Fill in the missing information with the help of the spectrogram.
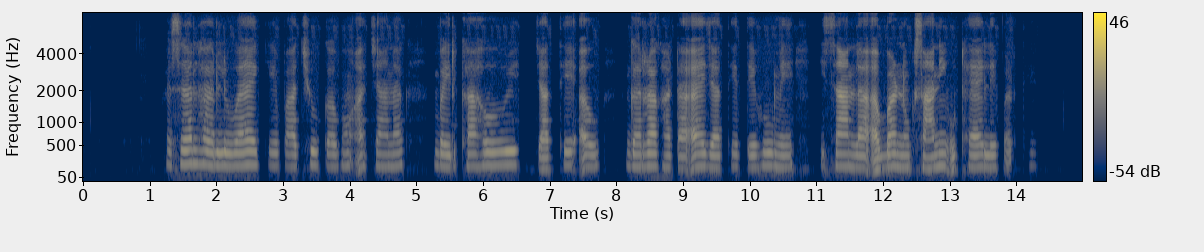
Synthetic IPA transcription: pʰəsəlɦəɾluaːekepaːt͡ʃʰukəbʱõʔət͡ʃaːnək | bəɪɾkʰaɦoe | d͡ʒaːt̪ʰeʔə | ɡəɾːaɡʱaːʈaʔaːed͡ʒaːt̪ʰet̪eːɦumẽ | kɪsaːnlaʔə̰bəɽnʊksaːniʔʊʈʰaːelepə̰ɽt̪ʰe

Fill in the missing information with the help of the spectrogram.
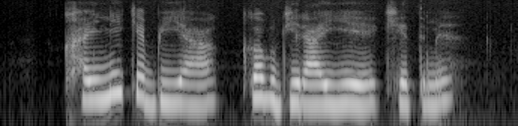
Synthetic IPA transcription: kʰəɪnikebijakəbʱɡiɾaiekʰeːt̪mẽ

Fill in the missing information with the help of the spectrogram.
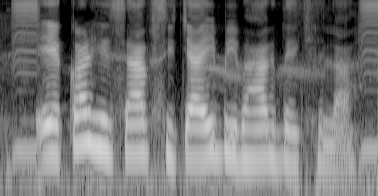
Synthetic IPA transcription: ekəɾɦisabsit͡ʃaibibʱaɡd̪ekʰela̰

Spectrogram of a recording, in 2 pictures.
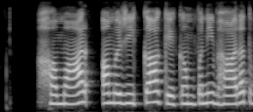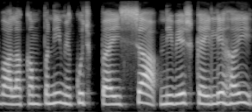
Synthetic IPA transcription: həmaːɾəmɾiːkakekə̃mpənibʱaːɾət̪ʋaːlakə̃mpnimẽkʊt͡ʃʰpəɪsanɪʋeːʃkəɪleɦəi

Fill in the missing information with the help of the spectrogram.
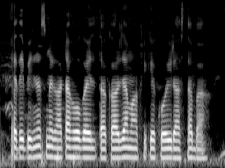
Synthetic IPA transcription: jə̰d̪ibɪd͡ʒnəsmẽɡʱaːʈaɦoɡəilt̪ɐkəɾd͡ʒamaːfʰikekoːiɾaːst̪aba̰ː

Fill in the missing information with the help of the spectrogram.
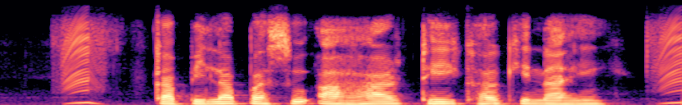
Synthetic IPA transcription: kɐpilapɐsuʔaːɦaːɾʈʰiːkɦəkinaːɦĩ

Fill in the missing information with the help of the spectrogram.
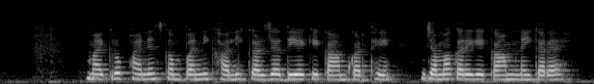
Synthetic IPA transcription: maːɪkɾopʰaːɪnɛ̃ːnskɐ̃mpənikʰaːlikɐɾd͡ʒad̪eːkekaːmkɐɾt̪ʰe | d͡ʒɐmakɐɾekekaːmnɐɦĩkɐɾəː

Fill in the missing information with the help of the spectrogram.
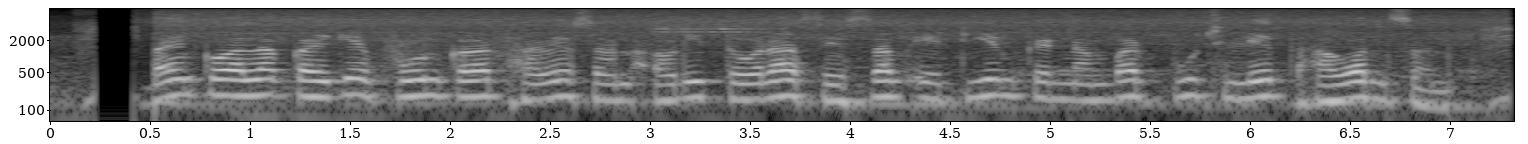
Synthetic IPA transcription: bɛ̃ːŋkʋalakəɪɡepʰoːnkəɾət̪ɦɐʋesənɔːɾit̪oːɾasesɐbeːʈijemkenə̃mbəɾpuːt͡ʃʰleːt̪ɦəwənsən

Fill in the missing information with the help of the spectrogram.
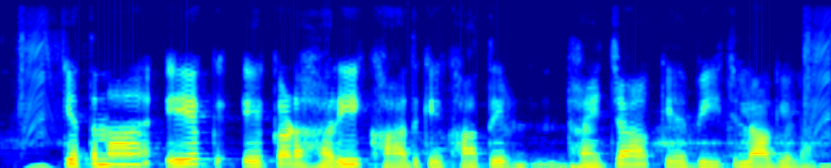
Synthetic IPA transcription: kɪt̪naeːkeːkəɽɦəɾikʰaːd̪kekʰaːt̪ɪɾɖʱãːɪt͡ʃakebiːt͡ʃlaːɡeːlaː

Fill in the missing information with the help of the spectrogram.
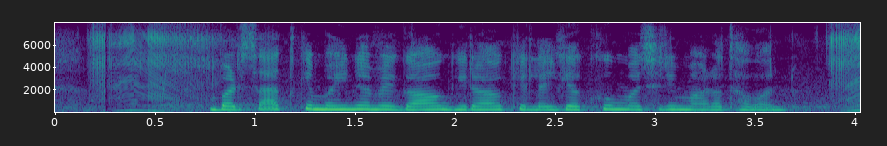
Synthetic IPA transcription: bəɾsaːt̪kemɐɦinemẽɡaːoɡɪɾaːokelɐɪkakʰuːbmət͡ʃʰɾimaːɾot̪ʰɐʋən

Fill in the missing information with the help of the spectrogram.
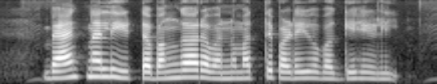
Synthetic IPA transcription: bjaːŋknɐlːiːʈːɐbɐŋɡaːɾɐʋɐnːumɐt̪ːe̞pɐɽɛjuʋɐbɐɡːe̞ɦe̞ːɭi

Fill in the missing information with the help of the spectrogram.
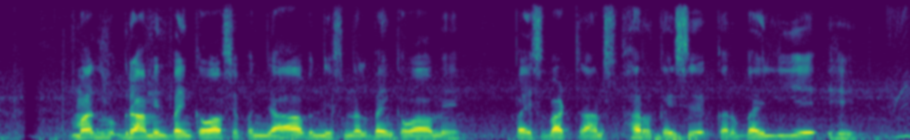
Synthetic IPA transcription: məd̪ʱɡɾaːmiːnbɛ̃ɪŋkowasepə̃ɲd͡ʒaːbnesnəlbɛ̃ɪŋkoʋamẽ | pəɪsbaʈɾaːnspʰəɾkəɪsekəɾbaɪlieɦeː

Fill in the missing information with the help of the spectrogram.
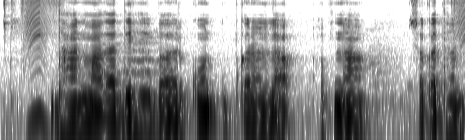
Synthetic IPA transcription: d̪ʱanmad̪ad̪eɦebəɾkonupkəɾənla̰ | əpna | səkət̪ʰən

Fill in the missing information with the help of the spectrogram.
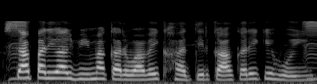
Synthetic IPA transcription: sapɐɾɪʋaːɾbiːmakɐɾʋaʋekʰaːt̪iɾkaːkəɾekeɦoːi

